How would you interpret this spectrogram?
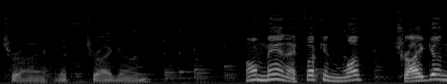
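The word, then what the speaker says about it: Trigun: That's a nut terron pronounced try with try gun.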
